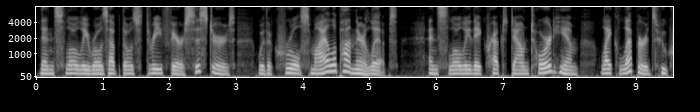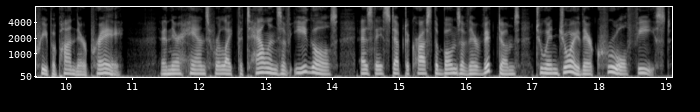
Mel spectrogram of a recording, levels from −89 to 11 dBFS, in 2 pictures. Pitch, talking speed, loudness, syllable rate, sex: 170 Hz, 165 wpm, -18 LUFS, 4.1 syllables/s, female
